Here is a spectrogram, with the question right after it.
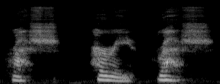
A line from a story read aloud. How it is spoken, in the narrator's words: I heard the whispers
